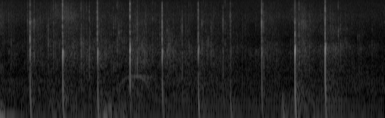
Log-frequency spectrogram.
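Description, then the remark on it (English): Sparse audience applause for graduates: roughly nine sharp, separate claps land at irregular intervals over a faint background hum. The clapping stays quiet and thin, and no one speaks. “Let's give our graduates another round of applause, okay?”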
